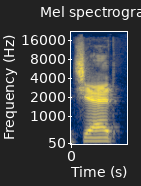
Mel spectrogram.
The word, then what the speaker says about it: DJED: this is from the jed the sable coin jed i keep getting people comments saying it's not to jed the d is silent but neither here nor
